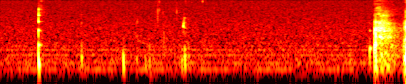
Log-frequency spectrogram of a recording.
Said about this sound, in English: There was a little burp.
